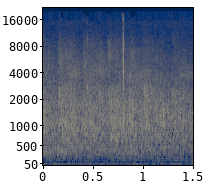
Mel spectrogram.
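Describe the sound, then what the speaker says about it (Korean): A congregation at a Wednesday church service applauds in welcome of a speaker, a soft, steady patter of clapping heard from a distance, with one slightly sharper clap. "다시 한번 박수로 환영해 주시기를 바랍니다."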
